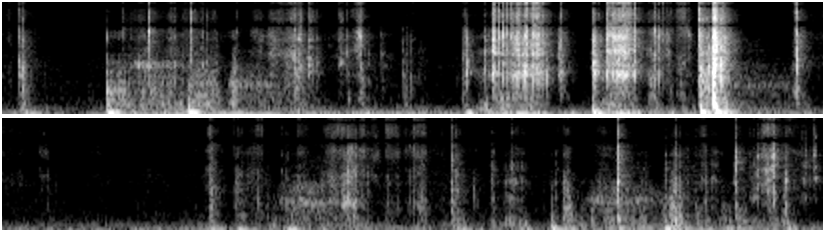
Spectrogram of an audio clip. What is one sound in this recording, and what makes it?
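Cardstock slides and rustles on a cutting mat under a person's hands.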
